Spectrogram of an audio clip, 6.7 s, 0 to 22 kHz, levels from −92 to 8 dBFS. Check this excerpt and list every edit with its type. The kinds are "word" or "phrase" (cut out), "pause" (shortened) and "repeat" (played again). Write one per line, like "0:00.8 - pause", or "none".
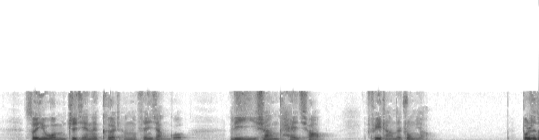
none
